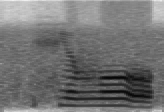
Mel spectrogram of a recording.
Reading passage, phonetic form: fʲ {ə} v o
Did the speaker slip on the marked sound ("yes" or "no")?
no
